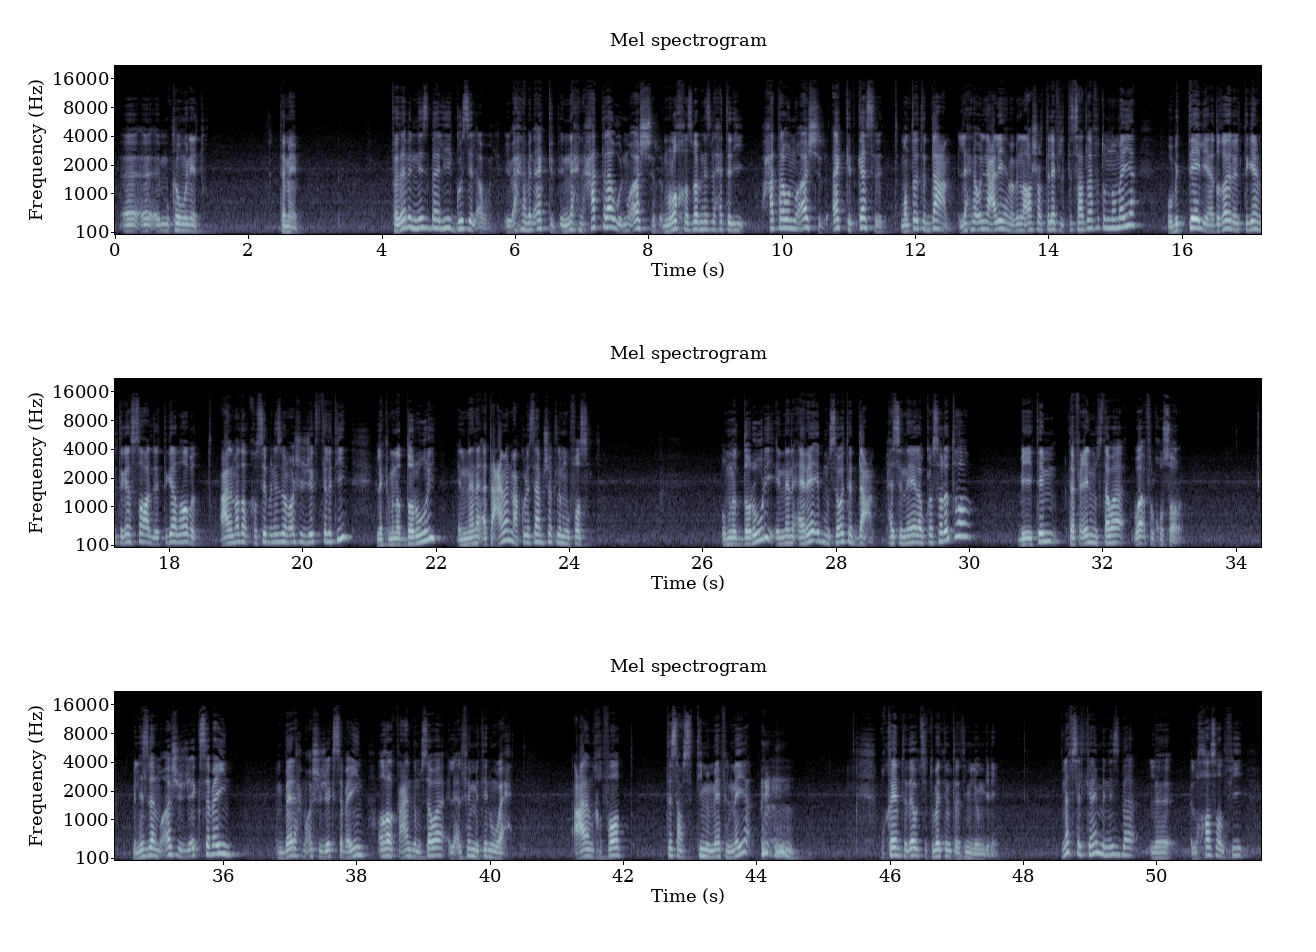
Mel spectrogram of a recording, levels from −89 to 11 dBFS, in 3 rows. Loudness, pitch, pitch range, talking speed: -23 LUFS, 170 Hz, 145-190 Hz, 125 wpm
